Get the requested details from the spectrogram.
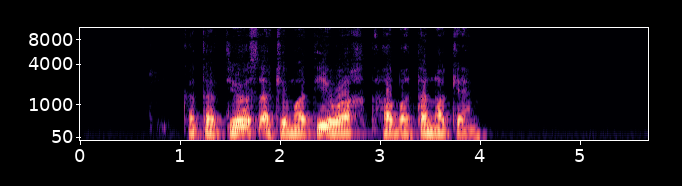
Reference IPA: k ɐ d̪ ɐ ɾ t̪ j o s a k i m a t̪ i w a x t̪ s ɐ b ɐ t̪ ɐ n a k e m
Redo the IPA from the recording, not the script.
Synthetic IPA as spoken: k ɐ t̪ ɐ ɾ t̪ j o s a k i m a t̪ i w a x t̪ h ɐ b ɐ t̪ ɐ n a k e m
